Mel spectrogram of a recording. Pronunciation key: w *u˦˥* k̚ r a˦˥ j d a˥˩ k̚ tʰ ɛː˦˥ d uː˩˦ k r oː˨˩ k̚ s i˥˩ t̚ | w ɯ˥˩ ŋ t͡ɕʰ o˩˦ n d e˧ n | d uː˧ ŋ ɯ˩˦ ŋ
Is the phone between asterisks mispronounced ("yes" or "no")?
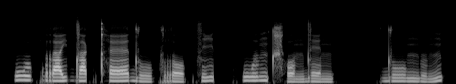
yes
